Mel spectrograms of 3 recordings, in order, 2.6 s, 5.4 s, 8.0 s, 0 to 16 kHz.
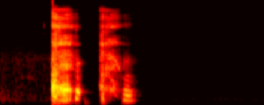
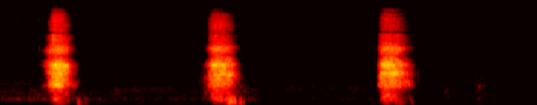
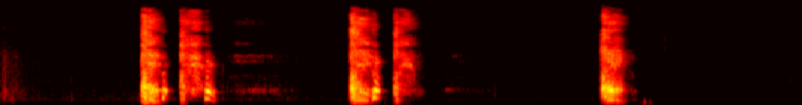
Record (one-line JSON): {"cough_length": "2.6 s", "cough_amplitude": 32767, "cough_signal_mean_std_ratio": 0.28, "exhalation_length": "5.4 s", "exhalation_amplitude": 14260, "exhalation_signal_mean_std_ratio": 0.29, "three_cough_length": "8.0 s", "three_cough_amplitude": 22401, "three_cough_signal_mean_std_ratio": 0.26, "survey_phase": "alpha (2021-03-01 to 2021-08-12)", "age": "45-64", "gender": "Female", "wearing_mask": "No", "symptom_cough_any": true, "symptom_shortness_of_breath": true, "symptom_fatigue": true, "symptom_headache": true, "smoker_status": "Never smoked", "respiratory_condition_asthma": false, "respiratory_condition_other": false, "recruitment_source": "Test and Trace", "submission_delay": "1 day", "covid_test_result": "Positive", "covid_test_method": "RT-qPCR", "covid_ct_value": 14.8, "covid_ct_gene": "ORF1ab gene", "covid_ct_mean": 15.1, "covid_viral_load": "11000000 copies/ml", "covid_viral_load_category": "High viral load (>1M copies/ml)"}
